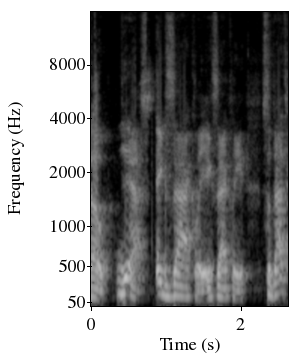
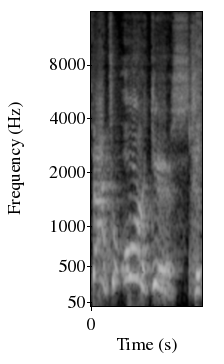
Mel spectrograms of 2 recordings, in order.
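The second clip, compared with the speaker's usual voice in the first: shrill, high-pitched alarmed scream. Voicing a passerby in the scene who screams at the couple: screaming. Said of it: "you hear a half worker scream".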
